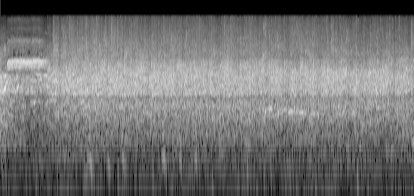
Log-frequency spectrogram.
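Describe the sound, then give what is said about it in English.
A short, shrill game whistle ending a player's turn sounds in the opening second as Clement Freud gains an extra point. Its steady tone rides over a dense, sustained burst of applause from a theatre audience near Piccadilly Circus that carries on evenly to the end. “Clement Freud speaking as the whistle when gained that extra point.”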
